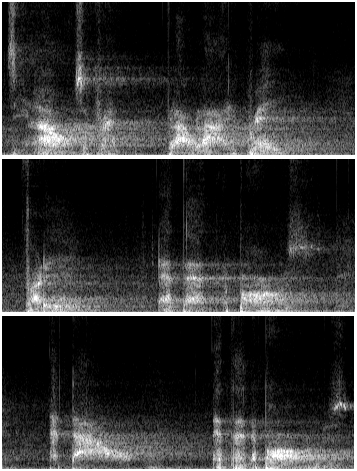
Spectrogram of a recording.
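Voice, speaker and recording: A man whispering a guided breathing meditation in a slow, soothing way, leaving long pauses. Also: noisy background. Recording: echoey room with long reverb.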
